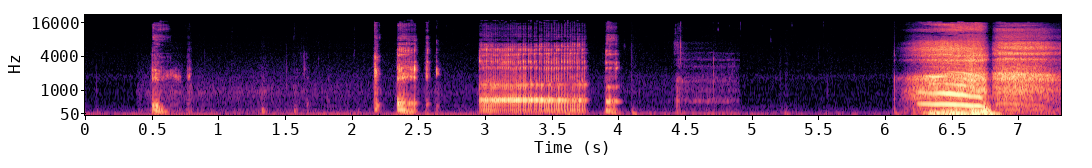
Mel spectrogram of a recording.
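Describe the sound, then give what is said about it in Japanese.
A long, loud, deep burp with a pitch that drops near the end. It comes after a few short mouth noises and a breathy sigh. “あ、ゲップ出る。ゲップ出る。下品なゲップ出ちゃうよ。”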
